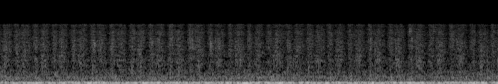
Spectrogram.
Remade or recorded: recorded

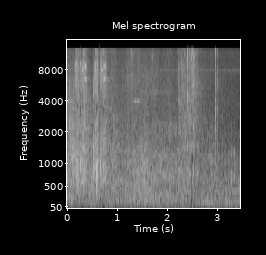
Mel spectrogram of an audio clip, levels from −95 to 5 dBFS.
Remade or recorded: recorded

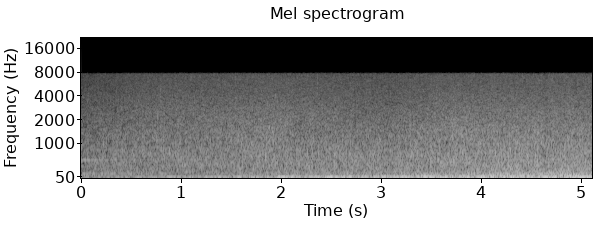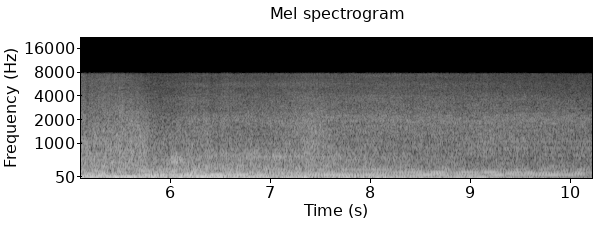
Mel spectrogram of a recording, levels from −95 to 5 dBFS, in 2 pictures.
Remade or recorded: recorded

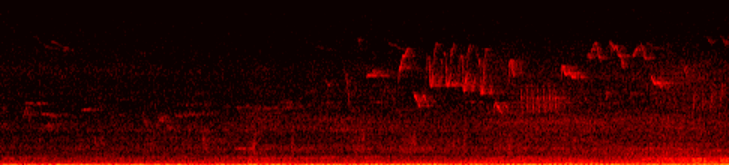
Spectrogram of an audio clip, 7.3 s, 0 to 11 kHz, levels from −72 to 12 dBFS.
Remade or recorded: recorded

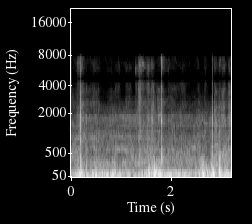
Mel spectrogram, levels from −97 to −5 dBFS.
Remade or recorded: remade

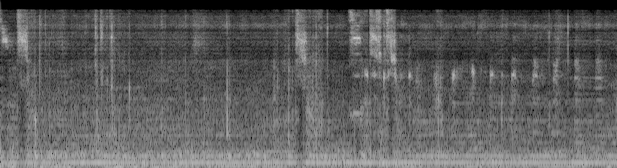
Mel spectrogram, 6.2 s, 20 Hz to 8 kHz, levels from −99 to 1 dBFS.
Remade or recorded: remade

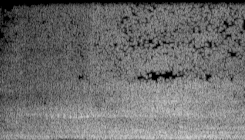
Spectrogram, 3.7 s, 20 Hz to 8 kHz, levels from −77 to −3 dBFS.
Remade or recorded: recorded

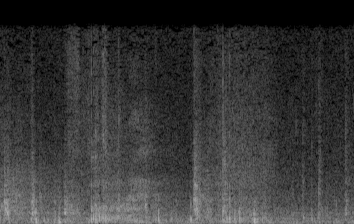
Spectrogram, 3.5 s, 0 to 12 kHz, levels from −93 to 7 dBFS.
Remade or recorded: recorded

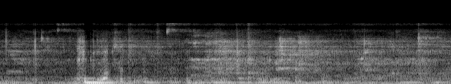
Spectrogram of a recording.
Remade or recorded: remade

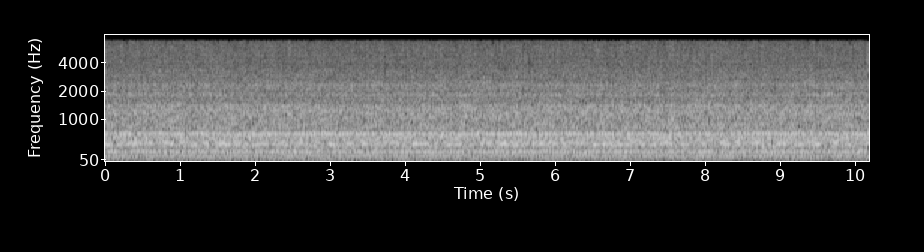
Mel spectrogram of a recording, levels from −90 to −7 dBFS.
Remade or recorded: recorded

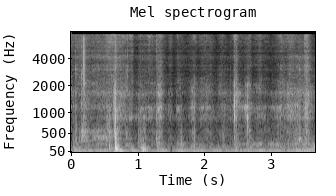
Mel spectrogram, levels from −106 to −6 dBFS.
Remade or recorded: remade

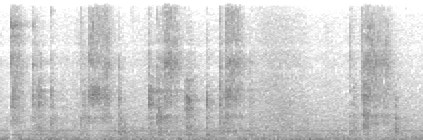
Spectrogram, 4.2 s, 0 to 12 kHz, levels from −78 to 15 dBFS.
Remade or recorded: recorded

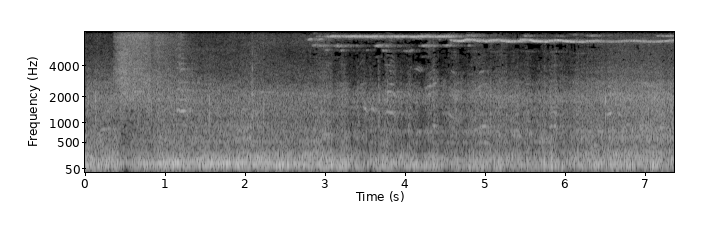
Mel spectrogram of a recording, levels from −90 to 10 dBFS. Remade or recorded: recorded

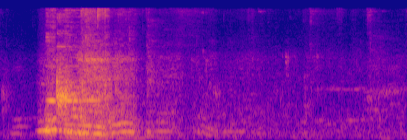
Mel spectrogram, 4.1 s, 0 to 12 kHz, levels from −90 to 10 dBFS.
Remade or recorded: recorded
